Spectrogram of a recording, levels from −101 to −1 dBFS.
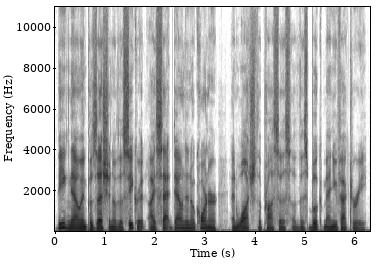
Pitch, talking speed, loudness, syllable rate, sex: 130 Hz, 200 wpm, -19 LUFS, 5.3 syllables/s, male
